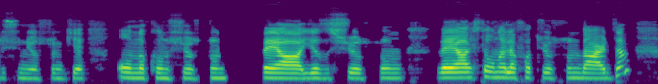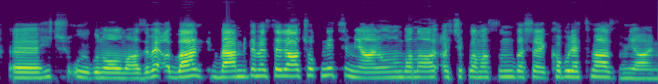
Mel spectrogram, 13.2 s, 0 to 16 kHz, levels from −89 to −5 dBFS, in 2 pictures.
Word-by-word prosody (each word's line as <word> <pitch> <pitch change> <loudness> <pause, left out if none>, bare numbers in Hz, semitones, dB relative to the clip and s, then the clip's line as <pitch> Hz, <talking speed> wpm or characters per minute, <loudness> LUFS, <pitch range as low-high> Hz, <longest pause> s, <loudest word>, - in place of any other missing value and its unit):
düşünüyorsun 180 -1 -11
ki 180 +1 -5 0.3
onunla 195 -2 -1
konuşuyorsun 185 0 -8 0.4
veya 185 -2 +6
yazışıyorsun 190 +1 -6 0.3
veya, 205 0 +7
işte, 205 - -6
ona 210 -1 -3
laf 200 -1 -1
atıyorsun 195 0 -8
derdim, 185 -1 +1 0.5
ııı, 200 -1 +3
hiç 230 +3 -11
uygun 205 -3 -5
olmazdı 190 0 0
ve 255 - +4
a 225 -1 -4
ben 250 +3 +7
ben 225 +1 +6
bir 240 - -12
de 270 - -1
mesela 260 0 +4
çok 275 +1 -5
netim 280 -2 -6
yani. 205 -1 +3
Onun 220 +1 -8
bana 220 0 -3
açıklamasını 230 0 -5
da, 230 - -1
şey, 220 -1 -3
kabul 235 0 -2
etmezdim, 225 -4 +1
yani. 175 -1 -1
205 Hz, 155 wpm, -20 LUFS, 190-230 Hz, 0.5 s, veya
